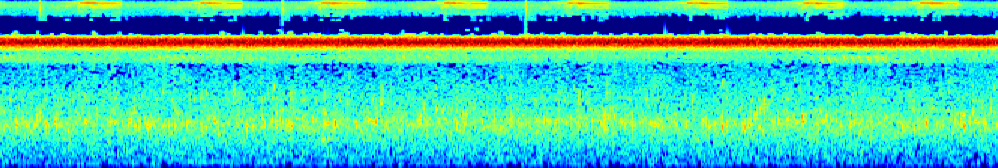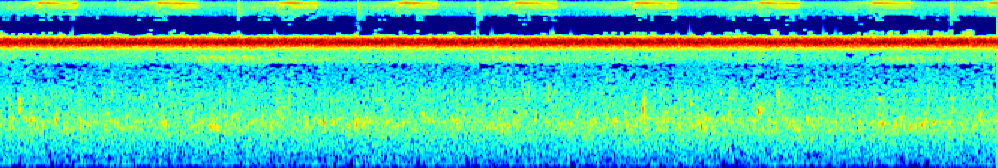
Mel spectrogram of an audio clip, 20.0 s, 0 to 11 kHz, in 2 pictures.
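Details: Insects singing in the evening, 7:04 PM on September 3, 2022, recorded on a TASCAM Portacapture X8 in AB stereo: a sustained piercing trill with rapid, very high chirp pulses recurring under a second apart, no other sounds.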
